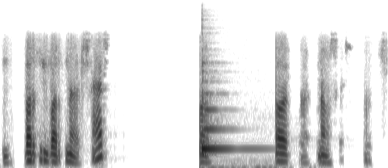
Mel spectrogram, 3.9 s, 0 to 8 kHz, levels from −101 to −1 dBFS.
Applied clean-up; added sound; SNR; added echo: classical method spectral subtraction.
